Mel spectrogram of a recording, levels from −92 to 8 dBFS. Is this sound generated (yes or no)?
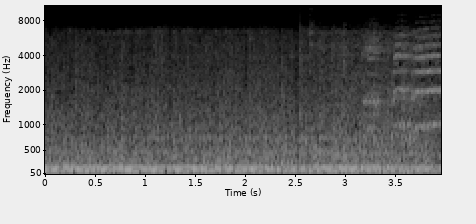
yes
